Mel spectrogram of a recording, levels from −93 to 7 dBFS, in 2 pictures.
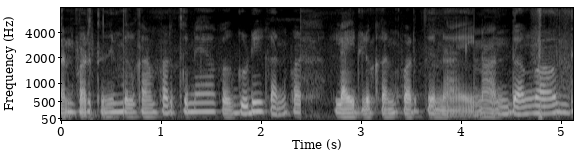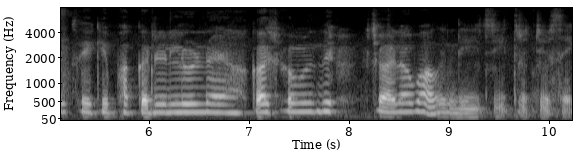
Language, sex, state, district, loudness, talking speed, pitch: Telugu, female, Andhra Pradesh, Anantapur, -29 LUFS, 110 wpm, 215 Hz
